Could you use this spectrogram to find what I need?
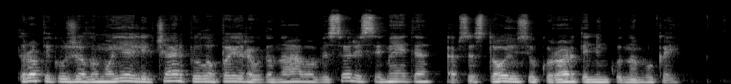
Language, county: Lithuanian, Utena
